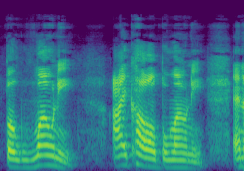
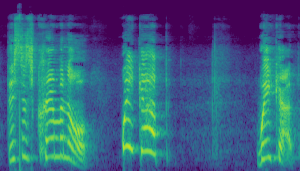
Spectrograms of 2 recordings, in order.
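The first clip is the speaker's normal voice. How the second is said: outraged cry; 10 semitones higher than usual. Real, not acted. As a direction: pitch leaps much higher, urgent wake-up call. Outraged call to wake up.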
